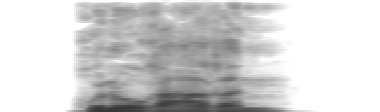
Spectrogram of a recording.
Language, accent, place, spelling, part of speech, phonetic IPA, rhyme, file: German, Germany, Berlin, Honoraren, noun, [honoˈʁaːʁən], -aːʁən, De-Honoraren.ogg
- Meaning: dative plural of Honorar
